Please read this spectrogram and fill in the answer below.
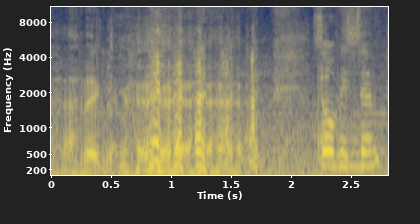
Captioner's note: laughing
